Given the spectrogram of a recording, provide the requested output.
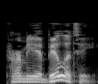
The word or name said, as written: permeability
